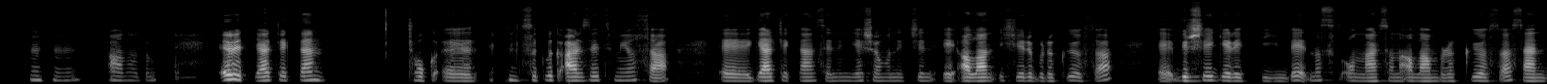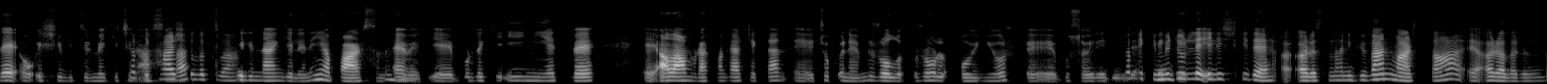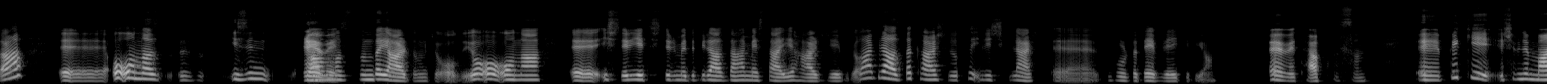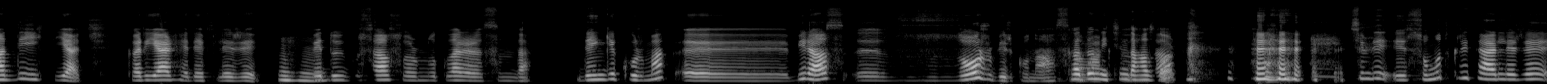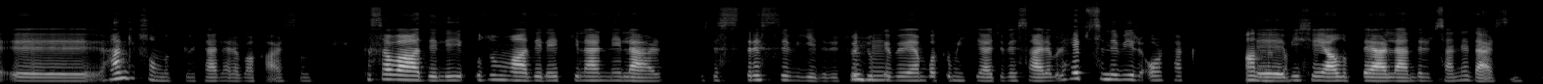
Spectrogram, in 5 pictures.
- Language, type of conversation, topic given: Turkish, podcast, İş ve aile arasında karar verirken dengeyi nasıl kuruyorsun?
- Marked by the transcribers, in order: tapping; throat clearing; other background noise; unintelligible speech; chuckle; chuckle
